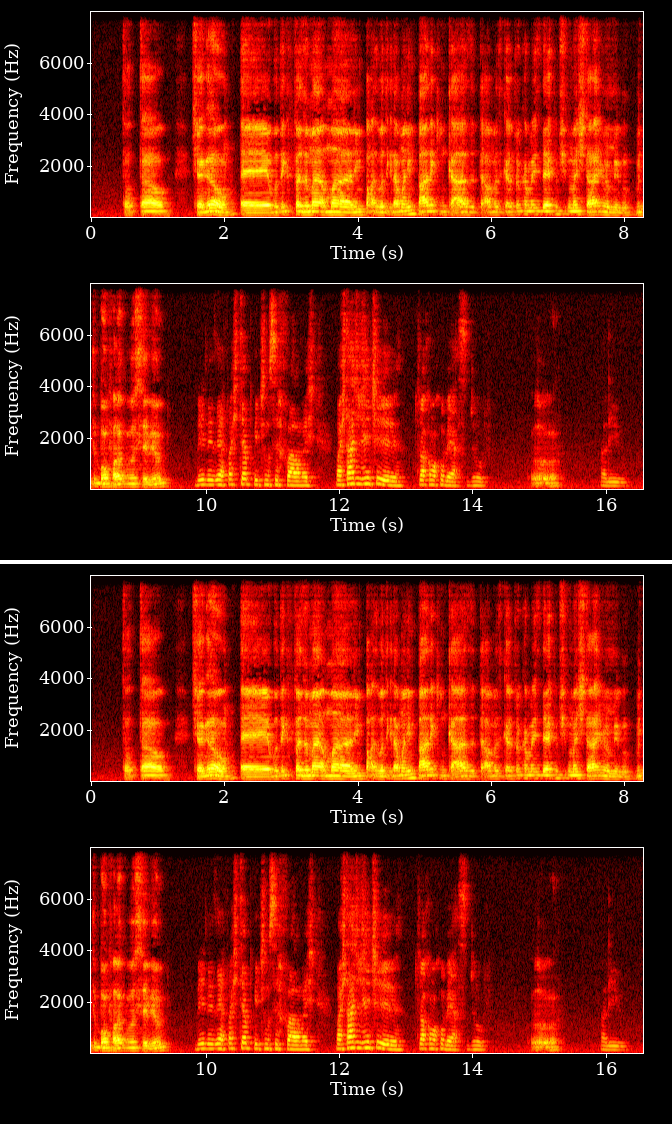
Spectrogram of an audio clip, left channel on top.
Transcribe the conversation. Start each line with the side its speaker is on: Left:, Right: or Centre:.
Centre: Total. Tiagão, é, vou ter que fazer uma, uma limpada, vou ter que dar uma limpada aqui em casa e tal, mas eu quero trocar mais ideia contigo mais tarde, meu amigo. Muito bom falar com você, viu?
Left: Beleza, é, faz tempo que a gente não se fala, mas mais tarde a gente troca uma conversa de novo.
Centre: Alô,
Left: Valeu.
